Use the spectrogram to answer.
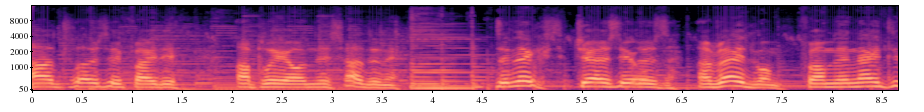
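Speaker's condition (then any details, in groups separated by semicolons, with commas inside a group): Motor neuron disease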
